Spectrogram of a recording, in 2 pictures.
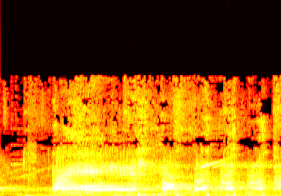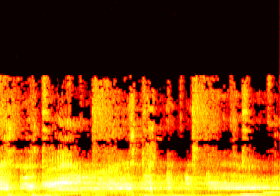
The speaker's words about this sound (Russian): Видимо, ведьма этим душераздирающим воплем хотела привлечь к себе внимание.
